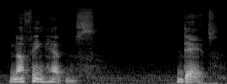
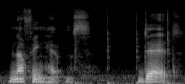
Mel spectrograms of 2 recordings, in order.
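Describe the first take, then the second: No difference in how they are said.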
